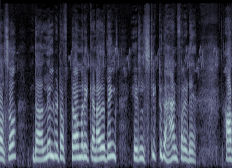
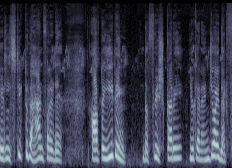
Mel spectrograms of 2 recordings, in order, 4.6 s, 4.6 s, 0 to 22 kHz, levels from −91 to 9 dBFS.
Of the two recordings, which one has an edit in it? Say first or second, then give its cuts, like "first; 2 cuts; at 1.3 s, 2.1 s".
second; 1 cut; at 3.7 s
